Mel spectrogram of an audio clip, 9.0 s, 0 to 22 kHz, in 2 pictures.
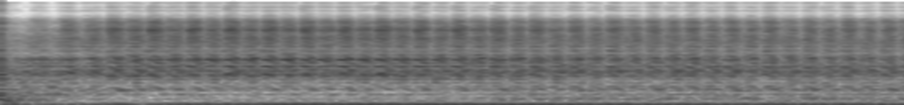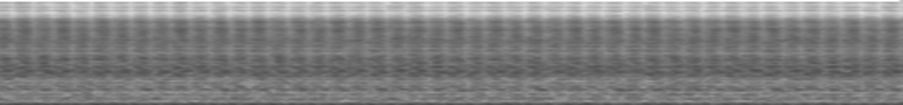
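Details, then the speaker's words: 998cc Mini Clubman started for the first time in years after the fuel was cleaned out and the float chamber refilled: it comes alive on choke and ticks over with a smooth, even four-cylinder idle. "No way. It's alive. There we go."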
